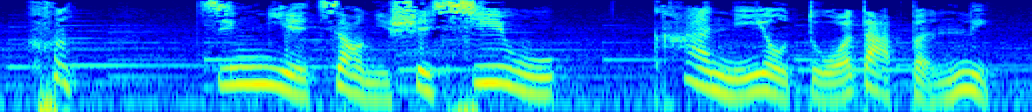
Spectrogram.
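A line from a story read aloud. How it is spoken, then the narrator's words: Furious, through gritted teeth. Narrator (Chinese): 他气坏了，咬牙切齿的说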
